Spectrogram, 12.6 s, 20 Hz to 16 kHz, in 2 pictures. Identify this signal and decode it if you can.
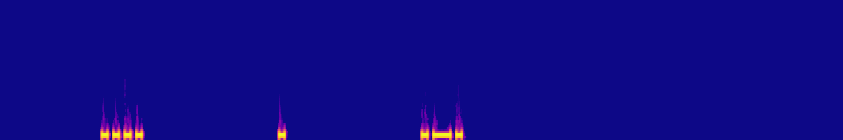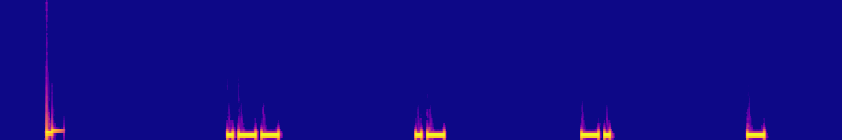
Morse code, heard as a keyed tone, about 28 wpm, spaced as for 8 wpm, 700 Hz. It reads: HER WANT
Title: 8x Character Spacing - Top 200 Words - 28wpm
